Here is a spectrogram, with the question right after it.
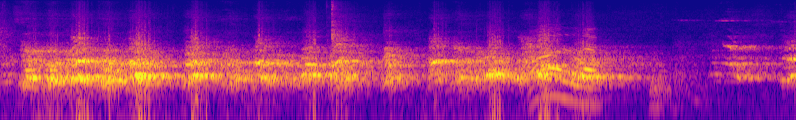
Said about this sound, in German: Beim Saubermachen muss man ja logischerweise überall rein. Aber nicht alle Hunde freuen sich über Besuch. Viele verbellen Menschen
